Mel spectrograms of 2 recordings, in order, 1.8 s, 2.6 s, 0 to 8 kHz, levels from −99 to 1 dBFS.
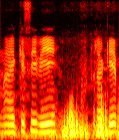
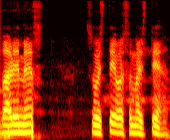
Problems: none marked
